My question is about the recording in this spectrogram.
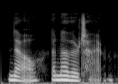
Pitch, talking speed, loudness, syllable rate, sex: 190 Hz, 150 wpm, -16 LUFS, 5.2 syllables/s, female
